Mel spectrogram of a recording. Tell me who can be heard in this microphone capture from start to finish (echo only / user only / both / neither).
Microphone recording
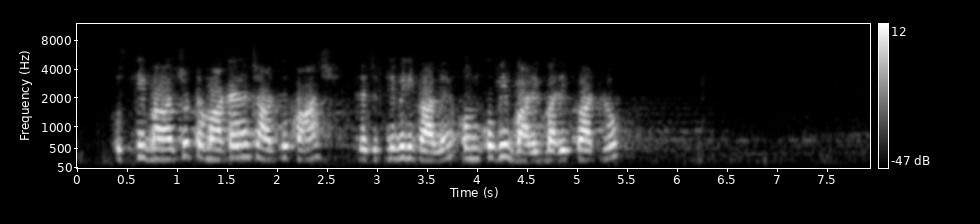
echo only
